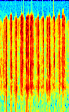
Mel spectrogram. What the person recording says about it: you can hear the ball bearing ... i hope it's spinning round so the ball burning will help the um mix it all up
